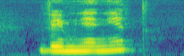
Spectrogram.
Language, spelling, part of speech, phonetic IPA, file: Czech, vyměnit, verb, [ˈvɪmɲɛɲɪt], Cs-vyměnit.ogg
- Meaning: 1. to exchange, to replace 2. to swap 3. to exchange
